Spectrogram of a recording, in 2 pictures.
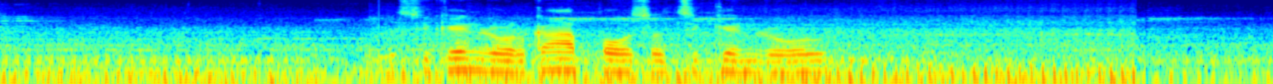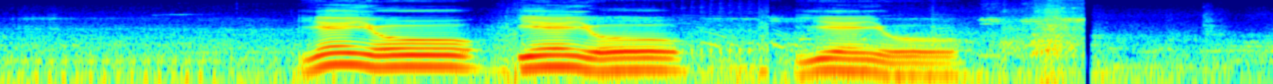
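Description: A motorcycle engine hums steadily while riding along a street.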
